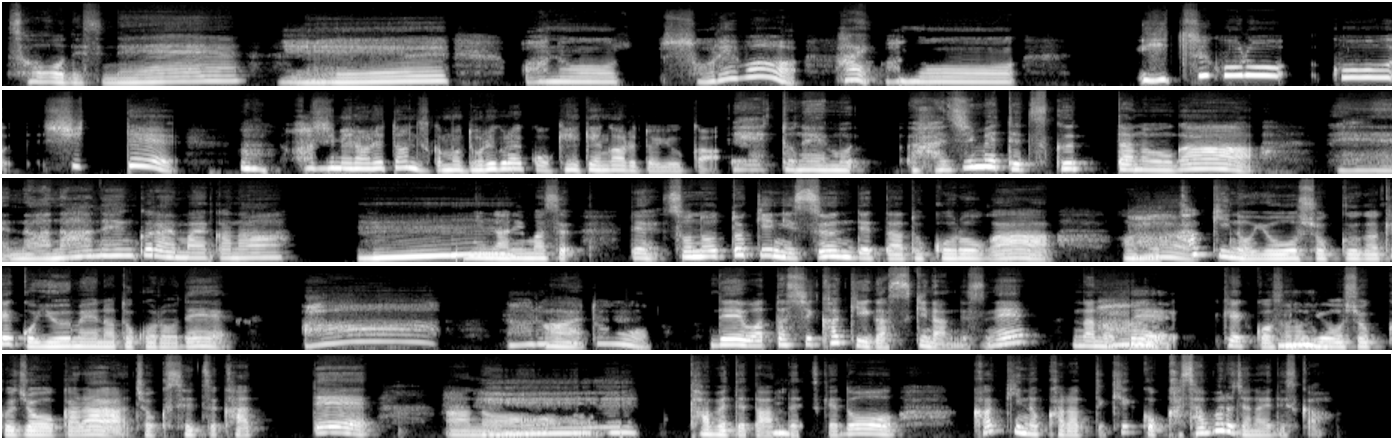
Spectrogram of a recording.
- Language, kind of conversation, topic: Japanese, podcast, あなたの一番好きな創作系の趣味は何ですか？
- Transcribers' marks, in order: none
